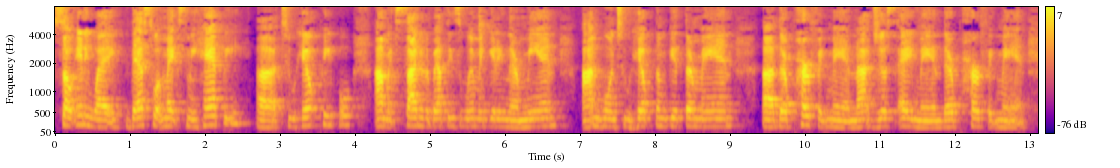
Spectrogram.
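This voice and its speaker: Her tone bright and sharp, a woman with a fairly low pitch speaks at a fairly slow pace in a room with audible echo. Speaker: relationship coach. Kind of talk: casual vlog monologue. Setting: at home in bed. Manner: animated.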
